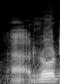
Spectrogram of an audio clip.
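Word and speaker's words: wrote: शिरोविच nicely ठीक है रोड के अंदर डब्लू जो है यह साइलेंट होता है तो हम कहते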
